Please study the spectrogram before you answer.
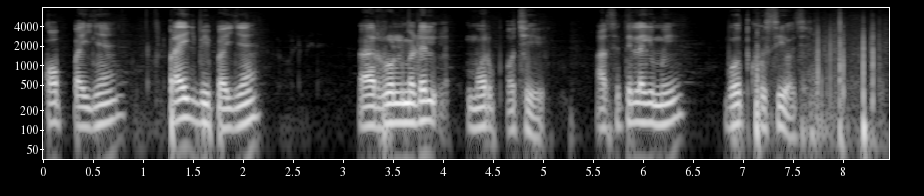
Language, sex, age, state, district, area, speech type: Odia, male, 30-45, Odisha, Bargarh, rural, spontaneous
